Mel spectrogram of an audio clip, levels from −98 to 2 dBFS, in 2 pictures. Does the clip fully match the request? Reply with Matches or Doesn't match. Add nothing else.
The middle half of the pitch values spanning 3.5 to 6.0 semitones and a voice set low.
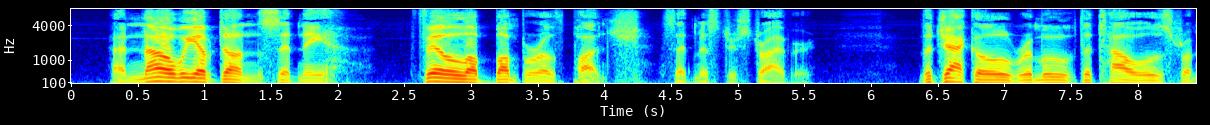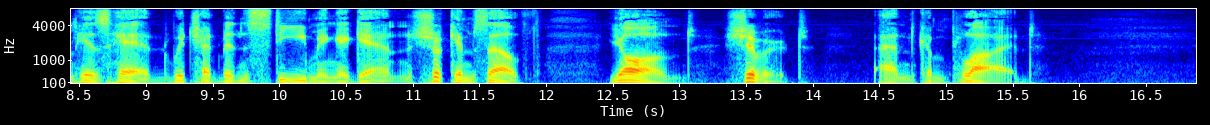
Matches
